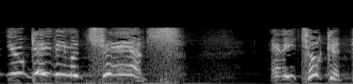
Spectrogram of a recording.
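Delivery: high, slow, crying shout of frustration; high slow cry of mock despair; mock anguish. Real, not acted. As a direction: wail your disgust at the film. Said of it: "I hate this movie".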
